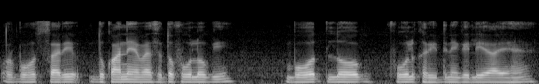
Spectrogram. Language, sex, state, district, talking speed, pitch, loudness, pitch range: Hindi, male, Uttar Pradesh, Saharanpur, 190 wpm, 115 Hz, -19 LUFS, 110-115 Hz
